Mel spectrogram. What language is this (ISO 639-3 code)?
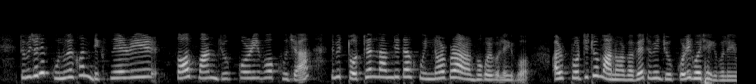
asm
